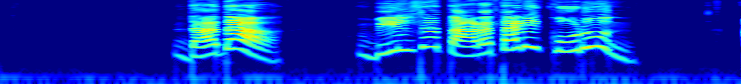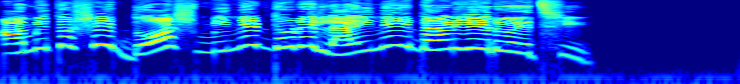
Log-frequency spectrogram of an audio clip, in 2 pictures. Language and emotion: Bengali, angry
